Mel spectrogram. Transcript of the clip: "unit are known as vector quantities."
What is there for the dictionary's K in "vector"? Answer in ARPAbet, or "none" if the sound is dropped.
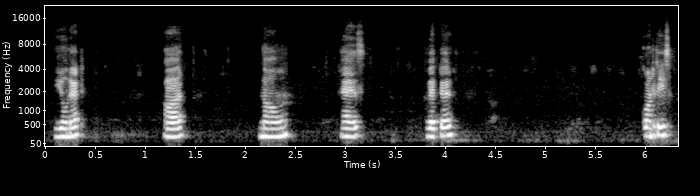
none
